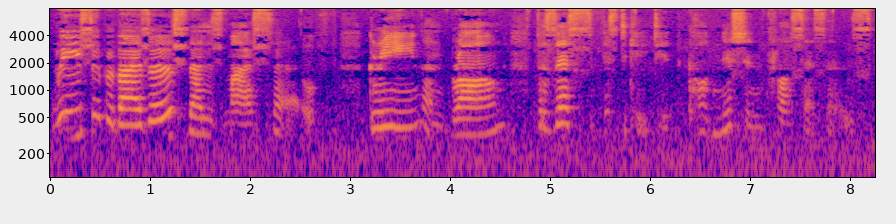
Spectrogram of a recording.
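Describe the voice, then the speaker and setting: Polished robot hostess, says darling, lively pitch, bright tone, video game dialogue. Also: female voice, slow pace, a little hiss or hum, exaggerated voice, low-quality recording. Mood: gracious. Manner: polished, calls everyone darling. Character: gracious female robot farm supervisor.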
